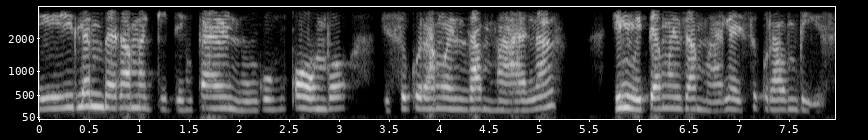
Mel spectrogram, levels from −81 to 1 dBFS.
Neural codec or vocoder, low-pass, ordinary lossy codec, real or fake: codec, 16 kHz, 16 kbps, FreqCodec, smaller model; 3.6 kHz; none; fake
